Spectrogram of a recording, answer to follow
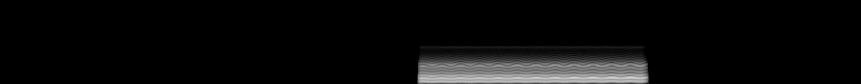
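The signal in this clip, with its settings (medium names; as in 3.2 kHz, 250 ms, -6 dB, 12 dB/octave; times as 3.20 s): formant vowel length 2.30 s, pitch 135 Hz, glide +2 st, F1 330 Hz, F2 890 Hz, F3 2.2 kHz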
